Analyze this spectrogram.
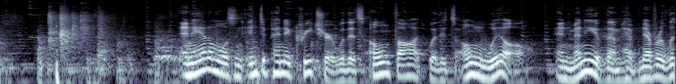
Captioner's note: narrating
